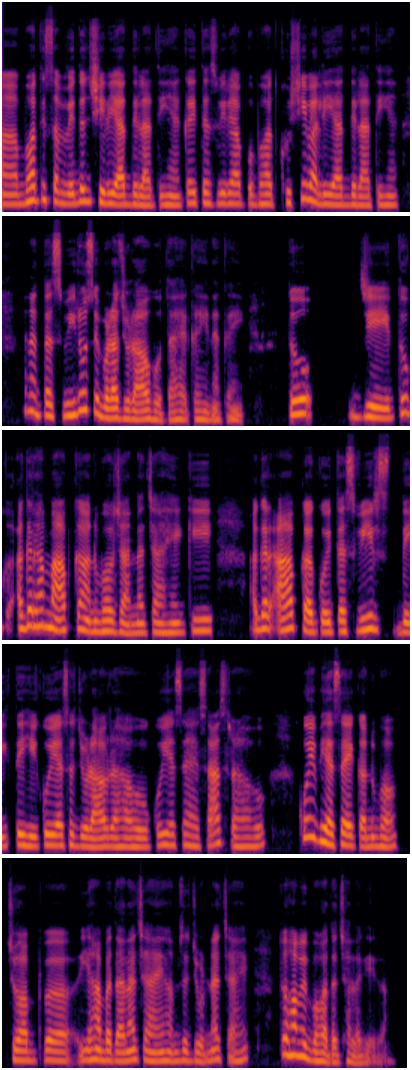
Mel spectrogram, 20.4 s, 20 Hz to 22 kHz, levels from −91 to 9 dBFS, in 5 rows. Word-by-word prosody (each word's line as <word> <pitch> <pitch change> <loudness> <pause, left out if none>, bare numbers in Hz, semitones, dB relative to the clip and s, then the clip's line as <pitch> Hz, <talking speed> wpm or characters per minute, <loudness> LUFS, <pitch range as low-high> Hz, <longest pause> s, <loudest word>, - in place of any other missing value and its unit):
बहुत 235 +8 +2
ही - - -1
संवेदनशील 225 0 0
याद 175 -1 +4
दिलाती 165 0 -3
हैं, 165 -1 -3
कई 200 0 0
तस्वीरें 195 0 -3
आपको 185 -1 -3
बहुत 185 -1 -3
खुशी 210 +7 -3
वाली 205 -8 +1
याद 170 -1 -1
दिलाती 165 0 -4
हैं। 170 0 -5
है 315 - -17
ना? - - -1
तस्वीरों 230 +8 +2
से - - +4
बड़ा 180 0 +6
जुड़ाव 160 0 +2
होता 145 -2 -5
है 155 0 -4
कहीं 155 -2 -5
न - - -5
कहीं। - - -8 0.5
तो 250 - +4 0.6
जी, 195 -3 +2
तो 280 - -1
क 265 - -14
अगर 285 +4 +3
हम 290 -2 +3
आपका 220 +3 +4
अनुभव 195 0 +2
जानना 170 -2 -1
चाहें 175 0 -2
कि 210 +2 -2 0.4
अगर 250 0 +3
आपका 250 -3 +5
कोई 185 0 +3
तस्वीर 215 +5 +2
स 225 - -2
देखते 180 +3 0
ही - - +3
कोई 200 -1 +4
ऐसा 195 +1 +1
जुड़ाव 170 -3 +1
रहा 170 -1 -1
हो, 165 -1 -1
कोई 200 +2 -1
ऐसा 200 +1 -2
एहसास 215 +7 -2
रहा 175 -1 -3
हो, 180 +3 -5 0.3
कोई 350 -2 +2
भी 275 -4 +4
ऐसा 210 -1 +5
एक 190 -2 +3
अनुभव 175 0 -1 0.2
जो 190 - +1
आप 175 0 -2 0.3
यहाँ 190 +1 +2
बताना 175 0 +2
चाहें 170 -4 -1
हमसे 170 +1 -3
जुड़ना 165 +4 -3
चाहें, 185 0 -6 0.3
तो 295 - +2
हमें 260 -4 +5
बहुत 160 -4 0
अच्छा 140 +3 -5
लगेगा। 135 +4 -10
185 Hz, 210 wpm, -23 LUFS, 170-210 Hz, 0.6 s, बड़ा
